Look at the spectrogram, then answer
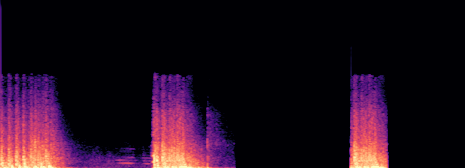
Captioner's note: BMP firing at "Predator"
